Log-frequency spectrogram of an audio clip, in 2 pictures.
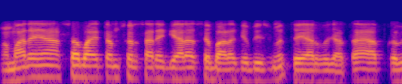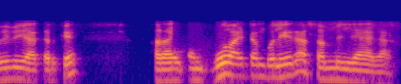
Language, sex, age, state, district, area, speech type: Hindi, male, 60+, Bihar, Darbhanga, urban, conversation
